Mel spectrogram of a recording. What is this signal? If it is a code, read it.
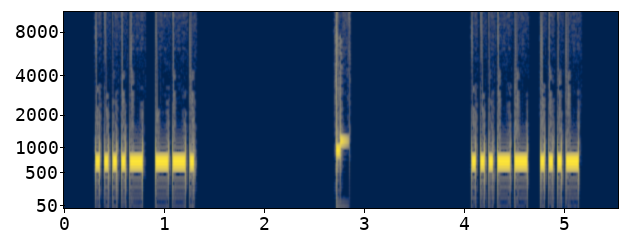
Morse code, heard as a keyed tone, about 28 wpm, 700 Hz. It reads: 4G 3V
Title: Single-Letter Single-Number 28wpm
